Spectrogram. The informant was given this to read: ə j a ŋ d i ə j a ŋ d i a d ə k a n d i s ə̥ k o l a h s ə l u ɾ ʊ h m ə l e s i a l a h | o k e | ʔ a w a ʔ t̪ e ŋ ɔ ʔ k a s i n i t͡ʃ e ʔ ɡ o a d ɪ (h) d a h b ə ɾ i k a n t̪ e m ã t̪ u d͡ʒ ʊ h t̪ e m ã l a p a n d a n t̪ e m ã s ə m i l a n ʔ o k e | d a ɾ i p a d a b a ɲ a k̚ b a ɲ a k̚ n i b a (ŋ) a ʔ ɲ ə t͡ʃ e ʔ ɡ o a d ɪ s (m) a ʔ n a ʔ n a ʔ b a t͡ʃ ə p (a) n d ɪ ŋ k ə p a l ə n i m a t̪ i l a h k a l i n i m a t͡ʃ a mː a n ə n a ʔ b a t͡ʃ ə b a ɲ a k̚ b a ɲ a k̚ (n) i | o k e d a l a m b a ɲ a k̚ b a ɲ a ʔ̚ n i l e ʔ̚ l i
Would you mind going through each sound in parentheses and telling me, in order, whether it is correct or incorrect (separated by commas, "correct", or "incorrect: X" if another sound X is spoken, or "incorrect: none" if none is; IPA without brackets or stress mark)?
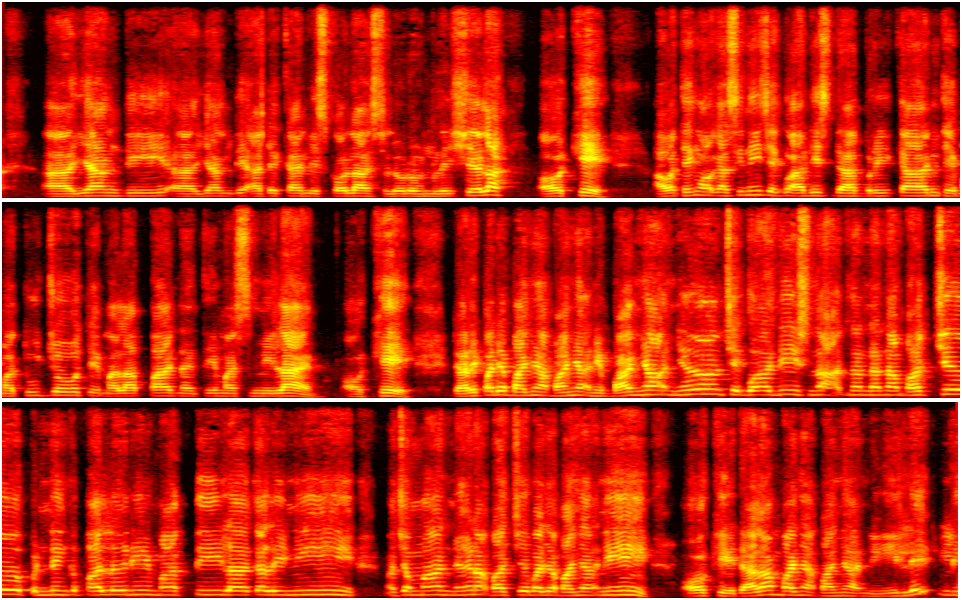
incorrect: s, incorrect: ɲ, incorrect: n, incorrect: ə, correct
